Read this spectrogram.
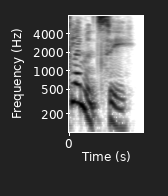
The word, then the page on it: clemency: British English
